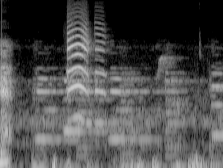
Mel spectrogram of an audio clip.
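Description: Soft background music for children with steady tones and a light beat. A short high squeaky sound effect rises and falls about three-quarters of a second in.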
